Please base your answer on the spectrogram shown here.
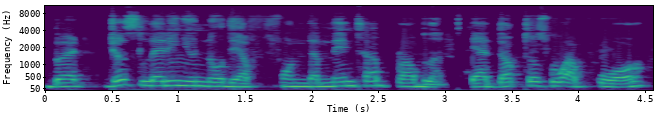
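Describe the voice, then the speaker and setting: A man's voice: a little high, steady tone, brisk, dark tone. Doctor, male, earnest podcast guest; muffled lo-fi recording. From Cameroon. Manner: earnest, advocating, with frequent restarts. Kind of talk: earnest explanatory podcast talk.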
